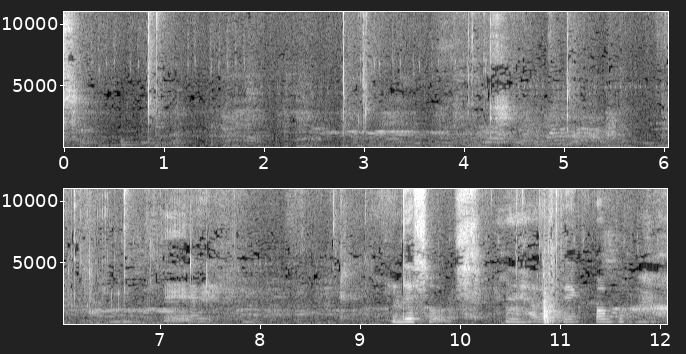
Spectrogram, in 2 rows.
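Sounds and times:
wet squishing of slime: 5.9s - 7.8s.

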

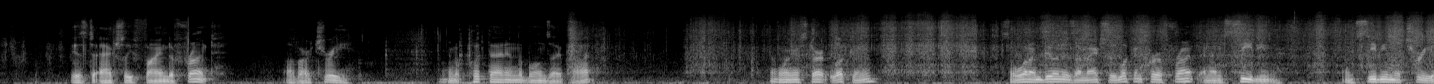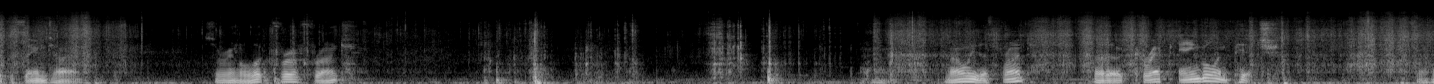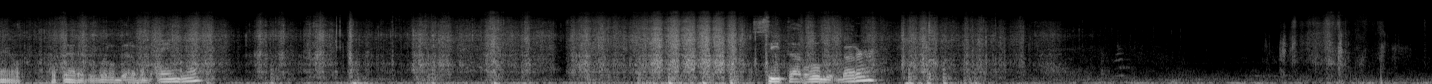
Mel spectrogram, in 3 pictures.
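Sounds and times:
soil crunching and scraping: 5.6s - 18.6s, 22.3s - 39.6s.

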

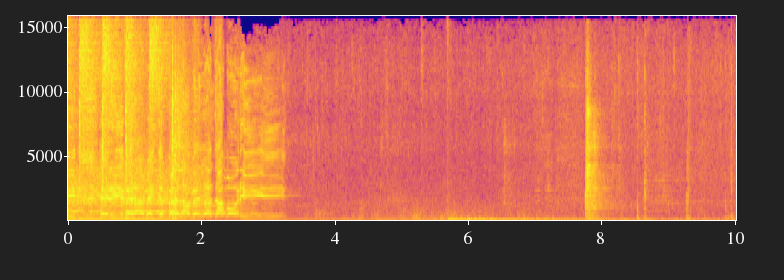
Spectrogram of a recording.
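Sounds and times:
deep thunder-like rumble: 3.7s - 10.0s
sharp crack: 5.7s - 10.0s.

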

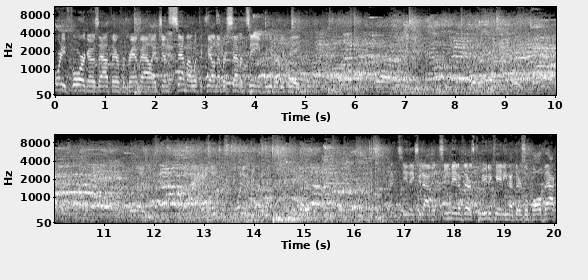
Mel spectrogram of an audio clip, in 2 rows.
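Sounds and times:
players shouting: 0.0s - 20.0s
balls bouncing on hard floor: 13.0s - 14.8s.

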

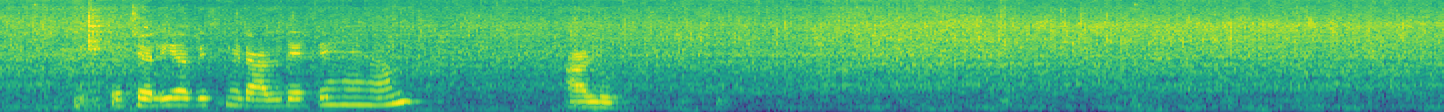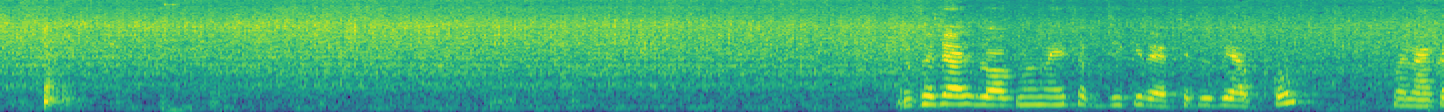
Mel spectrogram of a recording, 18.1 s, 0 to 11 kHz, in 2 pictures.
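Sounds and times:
vegetables sizzling in oil: 0.0s - 18.0s.

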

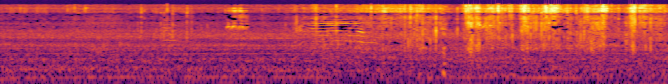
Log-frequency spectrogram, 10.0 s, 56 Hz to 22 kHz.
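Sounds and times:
cat meowing: 4.4s - 5.8s.

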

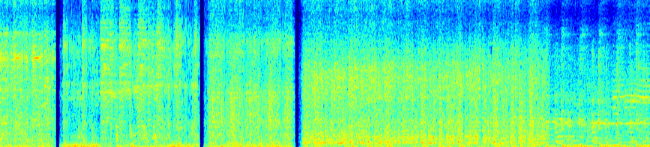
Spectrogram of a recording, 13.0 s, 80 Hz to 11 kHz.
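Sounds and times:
barrel drums beaten with sticks: 1.3s - 13.0s.

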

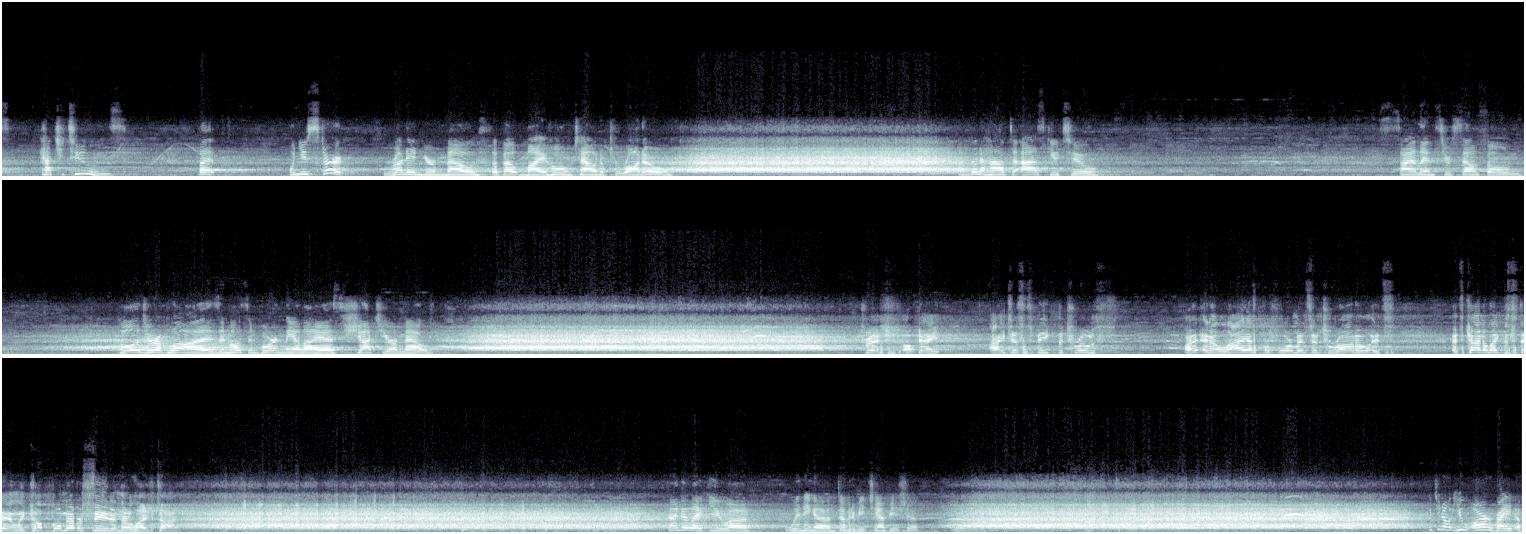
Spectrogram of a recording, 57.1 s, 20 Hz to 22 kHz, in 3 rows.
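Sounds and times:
arena crowd cheering: 0.0s - 57.0s.

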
